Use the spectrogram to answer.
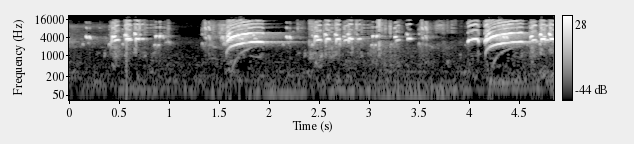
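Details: Courting female canary calling a male: quick chirps broken by two loud downward-slurred whistles, with busy twittering between them.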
